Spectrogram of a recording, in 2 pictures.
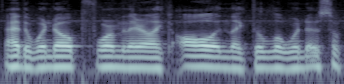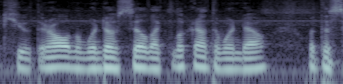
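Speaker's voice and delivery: usual speaking voice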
